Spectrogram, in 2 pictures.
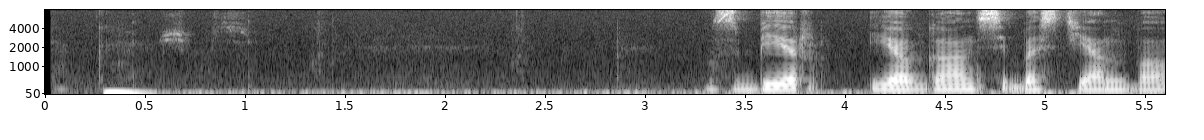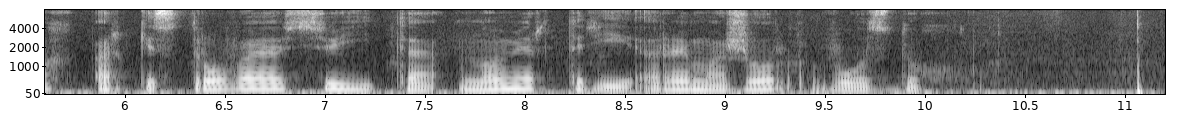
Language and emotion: Russian, neutral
